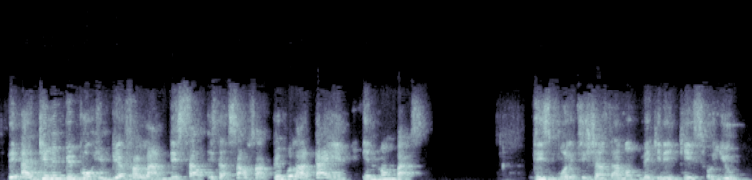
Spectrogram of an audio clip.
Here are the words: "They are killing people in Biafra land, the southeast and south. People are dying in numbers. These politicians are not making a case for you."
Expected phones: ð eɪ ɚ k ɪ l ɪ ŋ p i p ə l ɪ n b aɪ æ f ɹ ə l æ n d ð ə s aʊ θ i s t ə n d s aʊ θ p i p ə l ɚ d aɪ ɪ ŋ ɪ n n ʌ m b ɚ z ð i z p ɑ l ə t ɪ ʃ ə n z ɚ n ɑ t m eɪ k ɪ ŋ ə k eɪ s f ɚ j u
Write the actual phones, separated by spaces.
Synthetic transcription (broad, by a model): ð eɪ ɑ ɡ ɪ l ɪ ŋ p i p ə l ɪ n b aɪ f ə l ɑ n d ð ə s aʊ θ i s t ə n s aʊ s p i p ə l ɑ d aɪ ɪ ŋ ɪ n n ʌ m b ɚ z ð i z p ɑ l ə t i ʃ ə n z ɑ n ɑ t m eɪ k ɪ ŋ ə k eɪ s f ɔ j u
